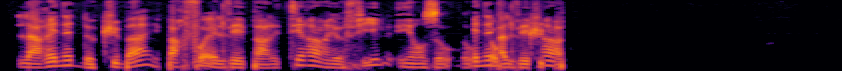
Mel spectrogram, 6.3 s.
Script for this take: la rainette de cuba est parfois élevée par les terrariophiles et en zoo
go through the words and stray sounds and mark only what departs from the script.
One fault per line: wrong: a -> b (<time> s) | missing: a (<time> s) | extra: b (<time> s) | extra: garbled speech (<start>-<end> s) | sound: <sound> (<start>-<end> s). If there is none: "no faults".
extra: garbled speech (3.5-4.3 s)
